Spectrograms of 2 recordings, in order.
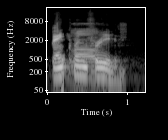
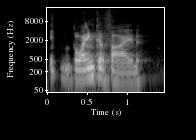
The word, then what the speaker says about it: Bankman-Fried: Bankman-Fried. – What did I say? – Blankified.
